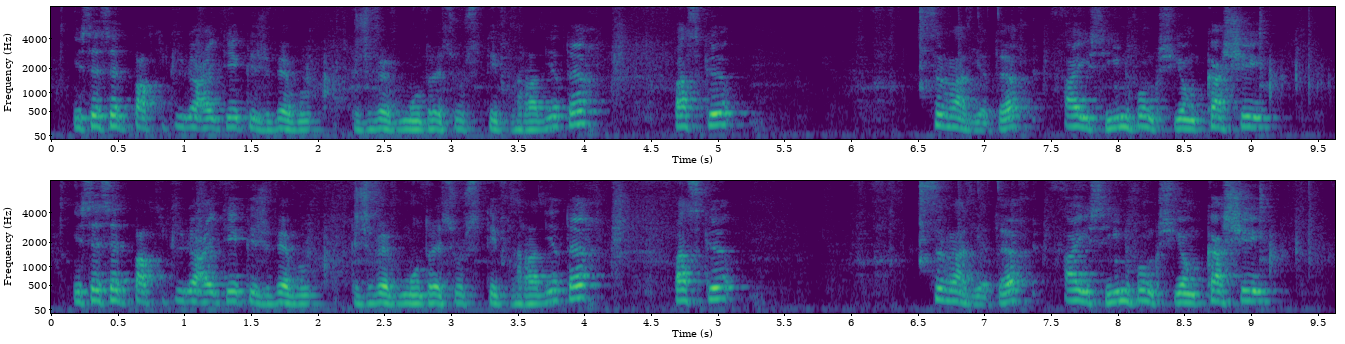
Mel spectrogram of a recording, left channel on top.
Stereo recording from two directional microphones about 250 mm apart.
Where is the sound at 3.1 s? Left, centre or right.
Centre.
